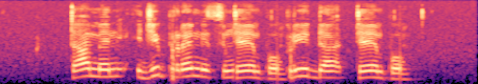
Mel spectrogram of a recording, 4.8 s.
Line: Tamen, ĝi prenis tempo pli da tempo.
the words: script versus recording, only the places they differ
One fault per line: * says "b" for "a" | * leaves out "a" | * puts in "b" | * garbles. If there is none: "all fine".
all fine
